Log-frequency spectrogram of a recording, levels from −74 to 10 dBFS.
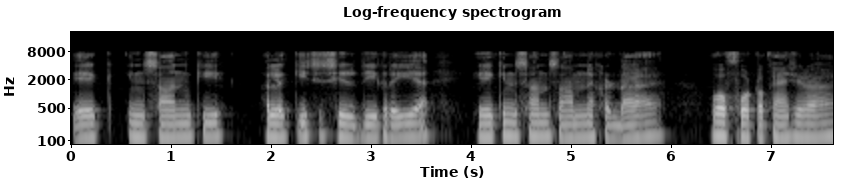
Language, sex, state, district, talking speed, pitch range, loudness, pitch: Hindi, male, Uttar Pradesh, Saharanpur, 150 wpm, 110-120 Hz, -22 LUFS, 115 Hz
